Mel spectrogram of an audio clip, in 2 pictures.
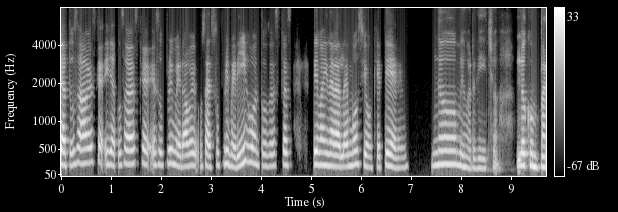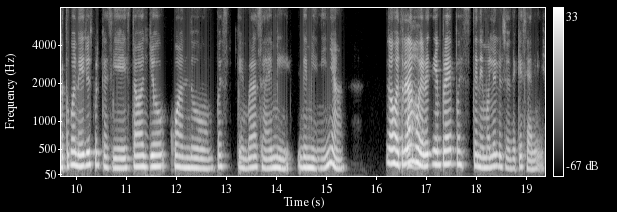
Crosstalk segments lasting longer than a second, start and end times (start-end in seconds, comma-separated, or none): none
